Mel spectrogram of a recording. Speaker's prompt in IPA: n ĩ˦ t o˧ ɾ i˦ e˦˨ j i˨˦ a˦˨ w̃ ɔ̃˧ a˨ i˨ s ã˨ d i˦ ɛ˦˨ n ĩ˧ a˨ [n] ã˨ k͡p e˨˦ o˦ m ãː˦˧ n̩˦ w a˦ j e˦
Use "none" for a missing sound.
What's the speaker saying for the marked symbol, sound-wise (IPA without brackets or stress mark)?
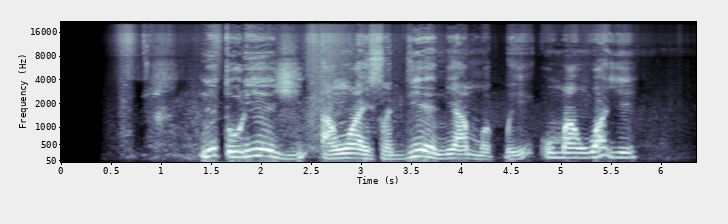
m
